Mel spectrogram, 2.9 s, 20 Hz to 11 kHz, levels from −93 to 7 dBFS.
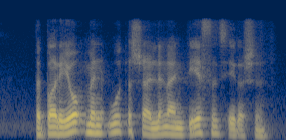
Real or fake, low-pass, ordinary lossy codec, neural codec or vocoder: fake; 7.2 kHz; MP3, 96 kbps; codec, 16 kHz, 0.5 kbps, FunCodec, trained on Chinese and English, 25 frames a second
